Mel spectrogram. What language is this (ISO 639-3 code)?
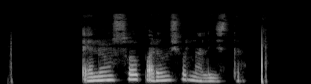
glg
